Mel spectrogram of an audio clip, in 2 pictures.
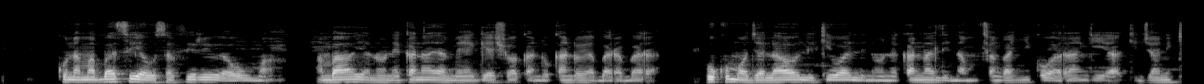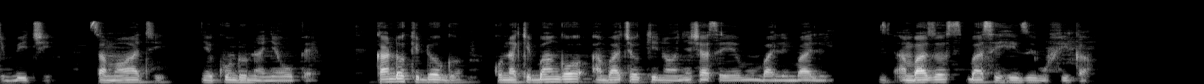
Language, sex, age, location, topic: Swahili, male, 25-35, Nairobi, government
